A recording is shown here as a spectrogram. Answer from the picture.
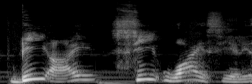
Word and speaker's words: bicycle: you can add Buy then pronunciation is changed unexpectedly it becomes bicycle not cycle it is always by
